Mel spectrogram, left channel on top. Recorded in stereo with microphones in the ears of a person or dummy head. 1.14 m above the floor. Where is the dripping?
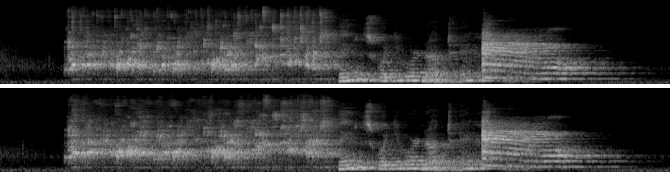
25° left (ahead or behind), 3.5 m.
